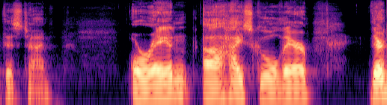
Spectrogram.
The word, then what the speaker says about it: Oran: Oran and I said it right this time Oran uh High School there they're the defending class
